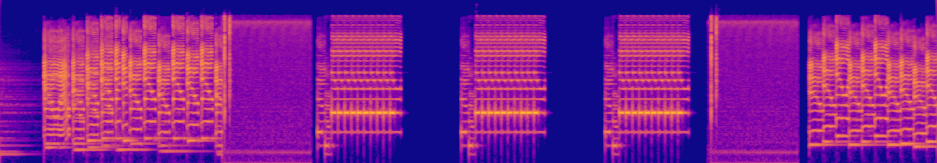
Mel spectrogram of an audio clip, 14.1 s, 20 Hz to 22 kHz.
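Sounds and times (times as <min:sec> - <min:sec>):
telephone ringing: 0:05.0 - 0:06.1, 0:07.1 - 0:08.2, 0:09.2 - 0:10.4.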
